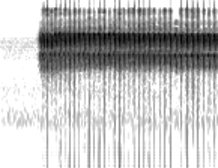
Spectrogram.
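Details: After a brief silence, a white-rumped shama launches into a rapid-fire 'tembakan rapat' song, an unbroken, even stream of sharp, buzzy, high notes fired in quick succession.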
